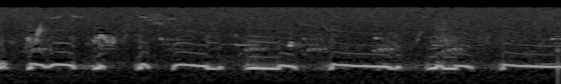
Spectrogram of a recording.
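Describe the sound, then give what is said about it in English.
A dove coos repeatedly in a steady rhythmic series of low hooting phrases, clear, with faint background birdsong and no talking. “The cacti provide doves with a crucial source of water in the driest part of the Sonoran summer.”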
